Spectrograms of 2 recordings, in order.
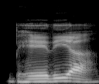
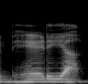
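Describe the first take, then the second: First: "भेड़िया" slow, with dental r/d, bhediya; wrong middle sound. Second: "भेड़िया" softer, with retroflex ṛ; correct flap. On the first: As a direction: say "भेड़िया" slowly without the flap. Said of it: "भेड़िया नहीं". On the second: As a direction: curl the ṛ in "भेड़िया". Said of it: "शुद्ध देखिएगा". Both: Shown as a demonstration.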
